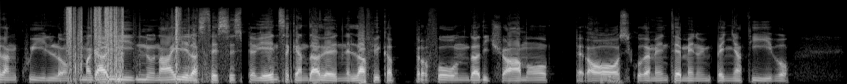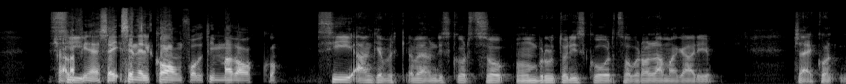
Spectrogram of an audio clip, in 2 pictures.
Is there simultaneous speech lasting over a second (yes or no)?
no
